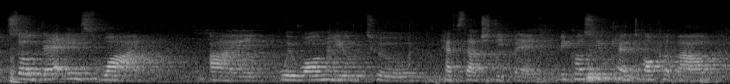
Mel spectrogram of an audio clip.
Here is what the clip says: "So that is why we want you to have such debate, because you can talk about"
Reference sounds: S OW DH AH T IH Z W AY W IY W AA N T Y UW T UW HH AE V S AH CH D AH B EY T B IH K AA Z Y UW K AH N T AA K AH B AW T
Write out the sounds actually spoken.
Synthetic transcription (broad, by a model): S OW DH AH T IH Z W AY W IY W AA N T Y UW T UW HH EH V S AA CH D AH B EY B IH K AA S Y UW K AH N T AA K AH B AW T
